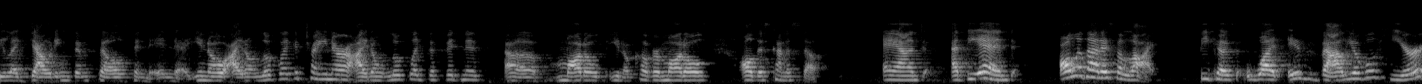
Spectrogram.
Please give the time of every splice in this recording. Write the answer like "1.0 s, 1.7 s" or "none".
none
